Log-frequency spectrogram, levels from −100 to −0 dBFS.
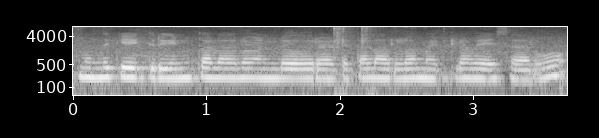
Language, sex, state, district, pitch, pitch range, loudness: Telugu, female, Andhra Pradesh, Manyam, 190 Hz, 185-195 Hz, -15 LUFS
